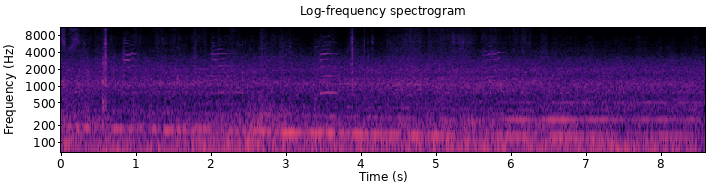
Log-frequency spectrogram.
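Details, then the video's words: Little stray street kittens that keep their distance from a person they do not trust, giving several short, high, thin mews scattered through the clip, with constant low traffic noise and a humming voice underneath. "Little kittens won't come near me because they don't trust me."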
